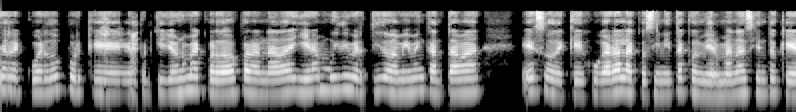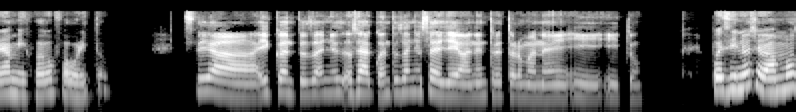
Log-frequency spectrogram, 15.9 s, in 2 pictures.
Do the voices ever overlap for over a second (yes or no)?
no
